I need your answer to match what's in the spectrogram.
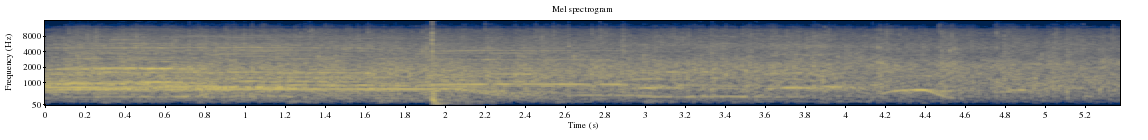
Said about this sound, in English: If you believe that with me, take 15 seconds, clap your hands one more time, and give the Lord a mighty shout of praise.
